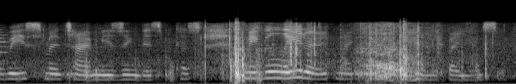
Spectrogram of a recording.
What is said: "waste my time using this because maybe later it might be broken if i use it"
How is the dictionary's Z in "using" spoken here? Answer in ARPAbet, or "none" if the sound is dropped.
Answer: Z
